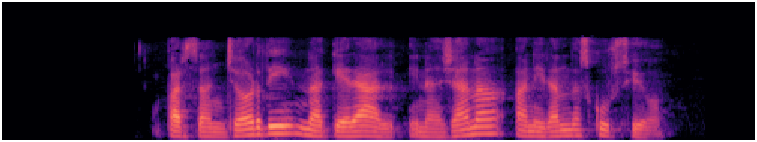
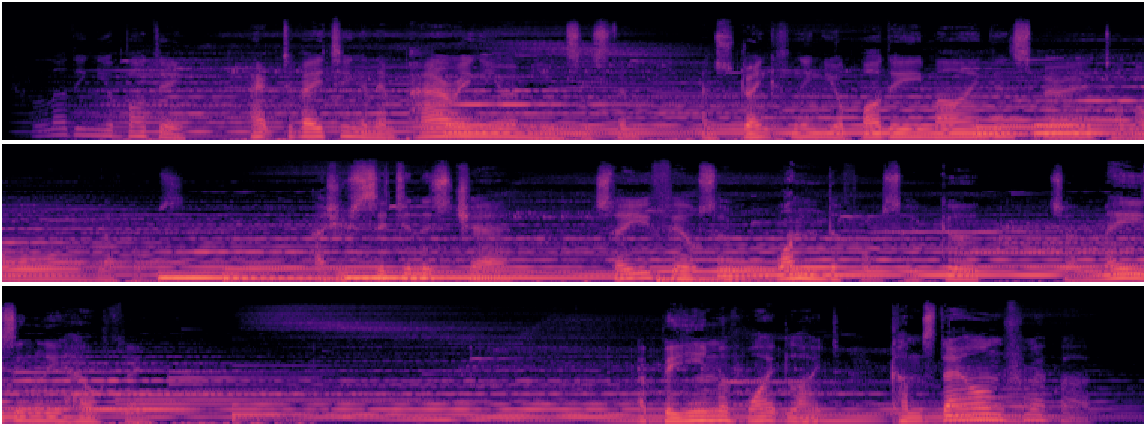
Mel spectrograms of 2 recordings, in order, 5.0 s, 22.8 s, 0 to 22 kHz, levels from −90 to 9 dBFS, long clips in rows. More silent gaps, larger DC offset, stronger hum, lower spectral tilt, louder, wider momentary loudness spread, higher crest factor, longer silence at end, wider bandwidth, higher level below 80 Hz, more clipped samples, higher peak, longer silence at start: neither; neither; neither; second, -5 dB/octave vs -6.5 dB/octave; first, -22 LUFS vs -30 LUFS; about the same, 11 LU vs 12 LU; about the same, 20 dB vs 18 dB; first, 0.65 s vs 0.3 s; second, 7.8 kHz vs 12.5 kHz; second, -66 dBFS vs -50 dBFS; neither; first, -4 dBFS vs -12 dBFS; first, 1.1 s vs 0.35 s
